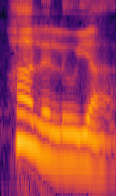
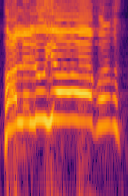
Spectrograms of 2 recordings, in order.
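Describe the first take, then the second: First: Sleepy mock hallelujah. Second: High, slow shouted hallelujah; mock shout. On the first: Pastor mimics a sleepy hallelujah. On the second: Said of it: "Sumisigaw na nga yung".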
